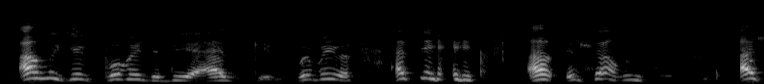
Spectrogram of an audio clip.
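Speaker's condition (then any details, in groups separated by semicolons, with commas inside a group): Cerebral palsy; cerebral palsy, affects walking and hands; speech affected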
